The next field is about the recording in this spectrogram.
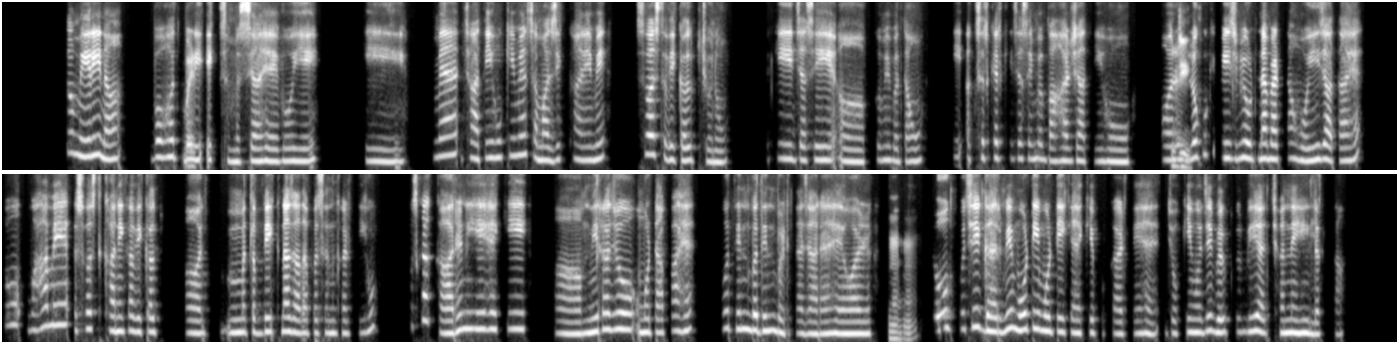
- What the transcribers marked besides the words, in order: none
- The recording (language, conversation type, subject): Hindi, advice, मैं सामाजिक आयोजनों में स्वस्थ और संतुलित भोजन विकल्प कैसे चुनूँ?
